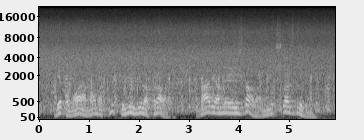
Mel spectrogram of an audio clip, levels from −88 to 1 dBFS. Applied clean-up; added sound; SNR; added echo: none; Fowl; 4 dB; none.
